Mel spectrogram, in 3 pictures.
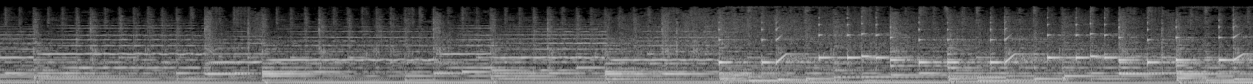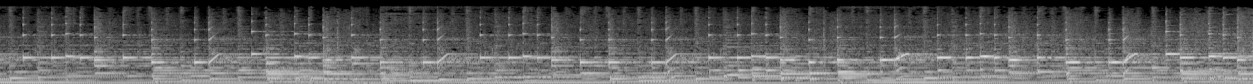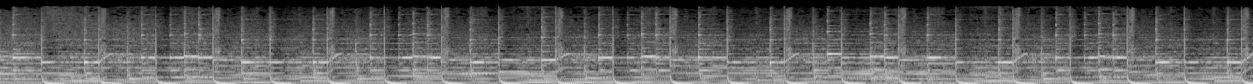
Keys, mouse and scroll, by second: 2.9 click, 5.3 click, 6.3-7.6 drag, 8.3 click, 15.7 click, 16.2 click, 16.8 click, 17.2 click, 17.4 click, 19.3 click, 22.4 click, 22.6 click, 23.0 click, 26.7-27.7 middle drag, 28.6-29.1 scroll down 2, 29.1 click, 30.6 click, 31.5-33.8 drag, 36.1 click, 37.4 click.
